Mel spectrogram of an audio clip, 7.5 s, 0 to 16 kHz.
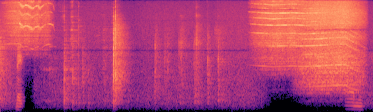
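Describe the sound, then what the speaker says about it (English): A wood router fitted with a 1/2 inch bit cuts into wood for a ski rack, with short rasping bursts and scrapes and then a sustained whining cut near the end. "So I'm just going to go back in with the router and clean this up."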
